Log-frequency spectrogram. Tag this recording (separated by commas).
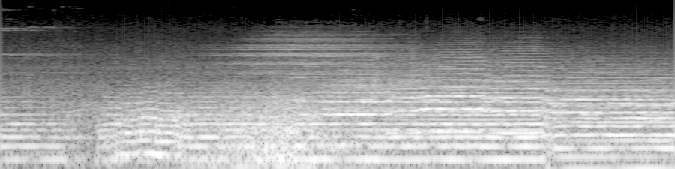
Music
